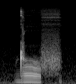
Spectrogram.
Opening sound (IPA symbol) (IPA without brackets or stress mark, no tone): ɖ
